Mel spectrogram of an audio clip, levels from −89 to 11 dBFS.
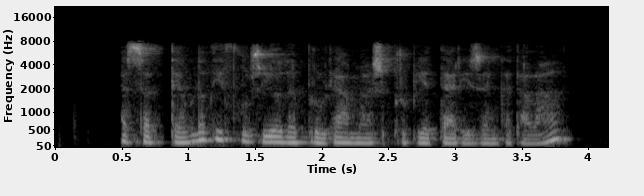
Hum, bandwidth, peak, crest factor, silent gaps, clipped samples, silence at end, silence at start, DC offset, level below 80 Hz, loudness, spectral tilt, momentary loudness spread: none; 8.2 kHz; -18 dBFS; 18 dB; none; under 0.1%; 0.3 s; 0.5 s; under 0.1%; -70 dBFS; -35 LUFS; -4 dB/octave; 8 LU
